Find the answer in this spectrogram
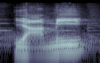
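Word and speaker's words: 闇: And then we have yami, accent on the last mora, which means darkness.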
